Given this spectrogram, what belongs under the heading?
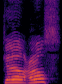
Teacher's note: kaf, back of the tongue, at the back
